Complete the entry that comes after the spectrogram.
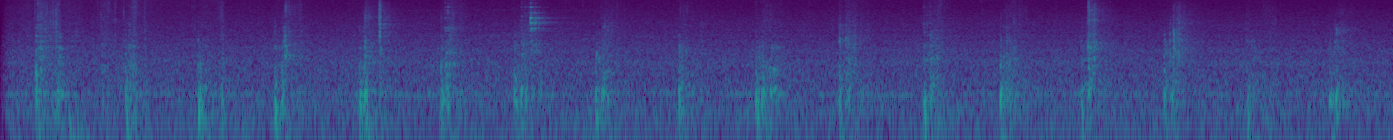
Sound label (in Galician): lavadeiro wolframio mina interior e pasos; mina valborraz casaio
